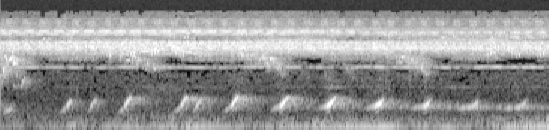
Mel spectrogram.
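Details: Gibbon calling in the deep interior forest of Kalimantan: a series of short rising whooping notes, about two per second, quickening and then levelling off in pitch, over a steady high insect drone and a low rumble.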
